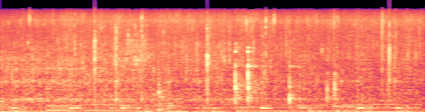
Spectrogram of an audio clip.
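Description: Cut okra pieces going into hot mustard oil with fried onions and sizzling, a steady hiss with many scattered sharp clicks and pops.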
